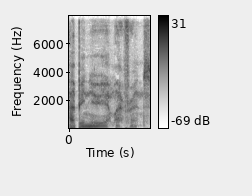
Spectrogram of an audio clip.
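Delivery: really deep, very low voice. Answering a viewer's request to say a greeting: really deep voice. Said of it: "Can you say with a really deep voice".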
